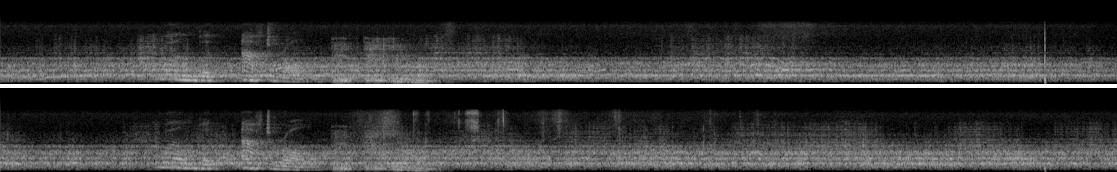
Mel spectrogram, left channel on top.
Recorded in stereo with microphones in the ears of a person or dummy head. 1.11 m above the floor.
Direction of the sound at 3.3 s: Centre (ahead or behind).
